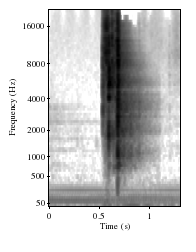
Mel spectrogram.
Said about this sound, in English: there's a reason why Nick was so authoritative with that beer crack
